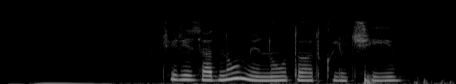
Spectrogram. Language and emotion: Russian, sad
